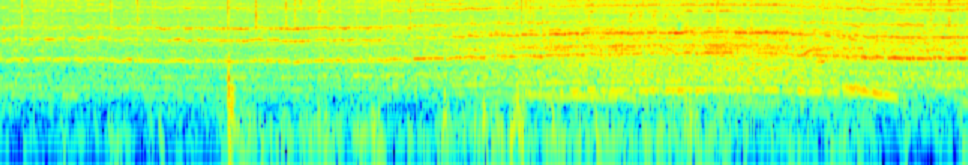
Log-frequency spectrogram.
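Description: Electric motor and gearbox of a battery-powered John Deere Gator ride-on toy whining steadily as it drives, rising slightly in pitch in the middle and dropping near the end as it slows, with a few short knocks as it rolls over the lawn.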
